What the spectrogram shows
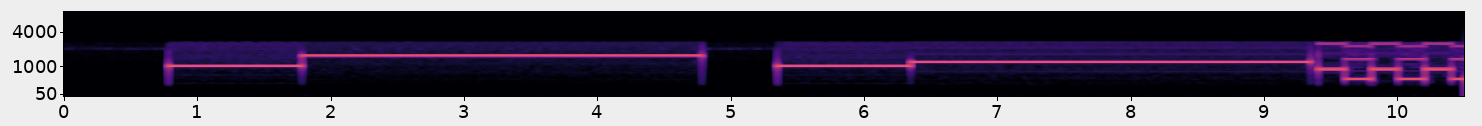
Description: Two-tone page, heard as a one-second tone, then a three-second tone, about 1040 then 1650 Hz, about 1040 then 1250 Hz, with noise. It is heard from 0.8 to 9.4 s.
